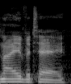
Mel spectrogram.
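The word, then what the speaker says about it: naïveté: I'm mispronouncing it now. – It's naivete.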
